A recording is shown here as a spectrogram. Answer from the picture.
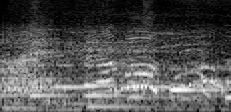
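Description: Live band music over a large concert sound system, with held bass notes under it and the audience's voices singing and calling out along with it.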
